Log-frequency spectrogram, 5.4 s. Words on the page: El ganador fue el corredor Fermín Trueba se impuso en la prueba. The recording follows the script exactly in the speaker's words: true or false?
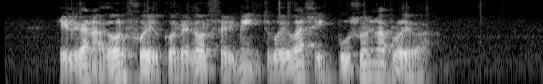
true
